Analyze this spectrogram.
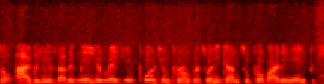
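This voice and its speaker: In a strong Dominican accent, the speaker goes at a fairly quick pace with ordinary pitch variation against a quiet background. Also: man, very even loudness. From Dominican Republic. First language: Spanish. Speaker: city politician. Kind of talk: radio interview. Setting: phone call.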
